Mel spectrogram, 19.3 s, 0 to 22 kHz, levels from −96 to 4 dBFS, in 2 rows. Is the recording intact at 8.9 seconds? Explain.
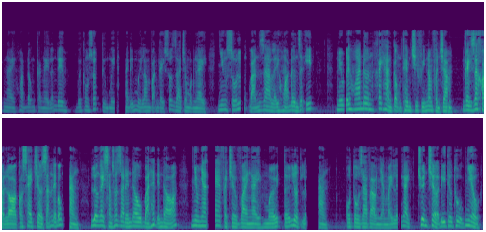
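No. From 8.90 to 8.95 s there is AAC frame loss with muting: the sound fades into a short hole of about 30 ms and fades back in, which fits a single lost frame whose spectrum the decoder replaced with silence. Because the overlapping transform windows taper both edges, the gap has soft shoulders. That sets it apart from a hard dropout or sample-level gap, which cuts off abruptly and usually leaves a tick at each edge.

Around that moment, as across the whole clip, the speech also sounds rough and grainy, with noise filling in between the harmonics and a dulled, somewhat synthetic top band. The likely cause is low-delay AAC compression such as AAC-ELD at a low rate, around 32 kbps. Its short frames resolve pitch harmonics poorly, so the graininess is steady throughout, unlike the brief, isolated hole at 8.9 s.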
